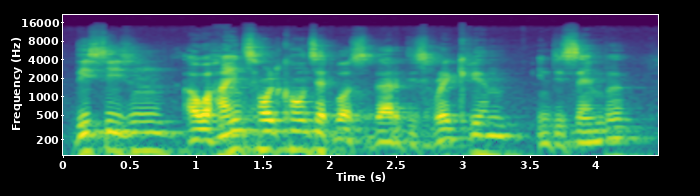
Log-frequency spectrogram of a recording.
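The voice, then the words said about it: Austrian accent. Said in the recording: “you may have noticed from my accent that I'm not originally from this region. I was born and still live in Austria.”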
